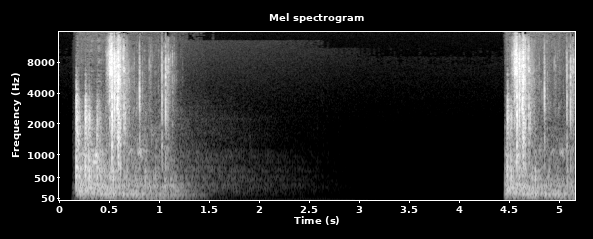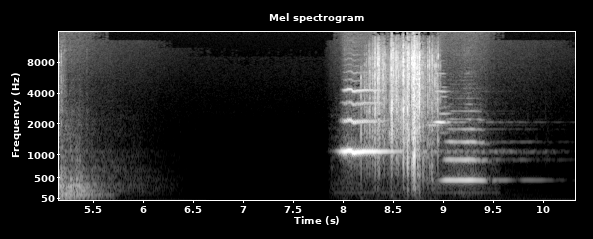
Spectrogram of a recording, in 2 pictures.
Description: Reverberant Metallic Creak & Crunch, cartoon; Hollywood Edge; Cartoon Trax

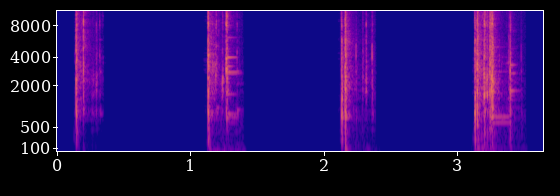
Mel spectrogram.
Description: Generic Button Metal Small

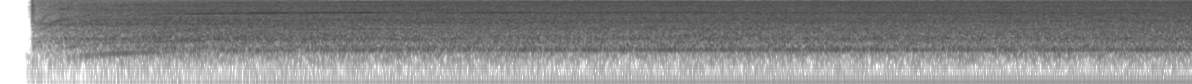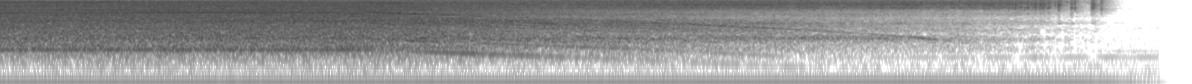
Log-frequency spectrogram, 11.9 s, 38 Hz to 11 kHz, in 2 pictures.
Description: Construction, Router Start, Run, Stop; Sound Ideas 2000 Series

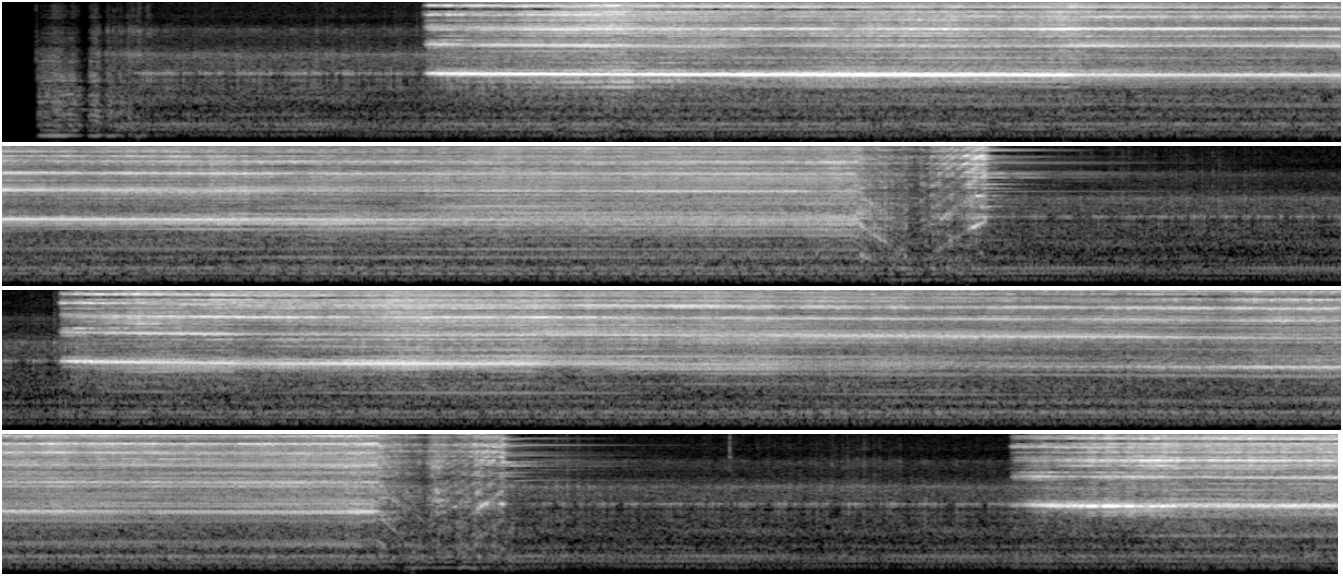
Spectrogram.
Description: Walking Machinery Trucks

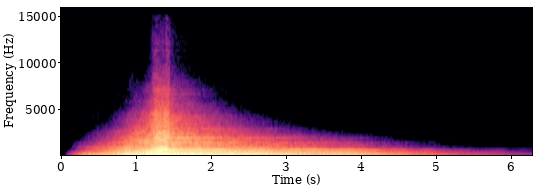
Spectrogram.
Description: Piano Reversed Danger Chord - Coming, Semitone; Hollywood Edge; sound designer's toolkit v2

